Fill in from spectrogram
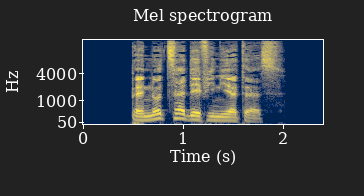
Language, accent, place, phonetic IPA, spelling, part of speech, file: German, Germany, Berlin, [bəˈnʊt͡sɐdefiˌniːɐ̯təs], benutzerdefiniertes, adjective, De-benutzerdefiniertes.ogg
- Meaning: strong/mixed nominative/accusative neuter singular of benutzerdefiniert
